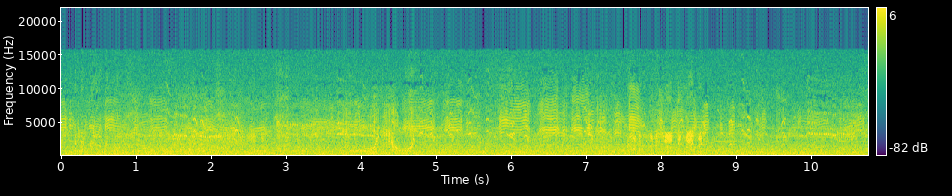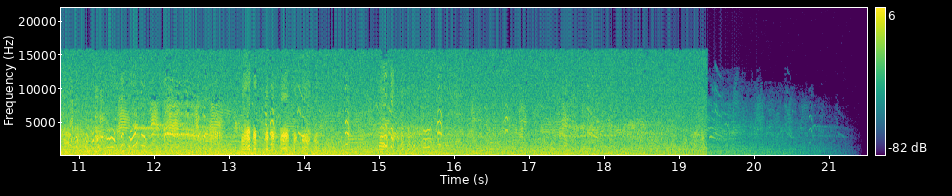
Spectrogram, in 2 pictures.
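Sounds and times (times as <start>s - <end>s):
coastal ambience at Ilheu Vila Porto, Santa Maria: 0.0s - 20.0s.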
